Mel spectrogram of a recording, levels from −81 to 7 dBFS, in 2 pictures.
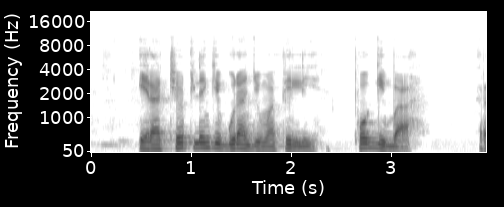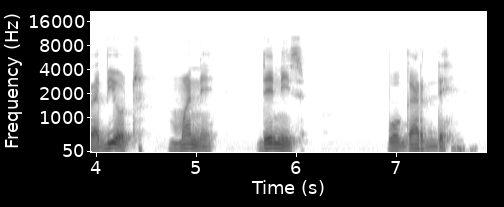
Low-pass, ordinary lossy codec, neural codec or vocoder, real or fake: none; none; none; real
